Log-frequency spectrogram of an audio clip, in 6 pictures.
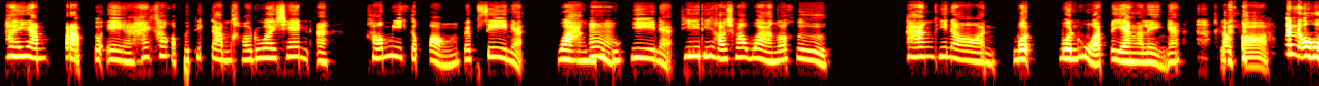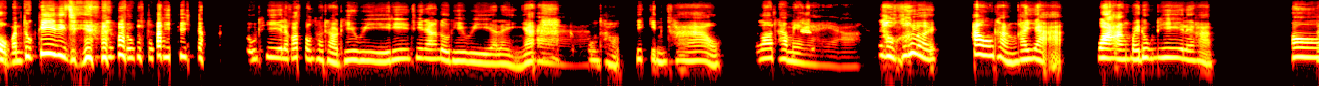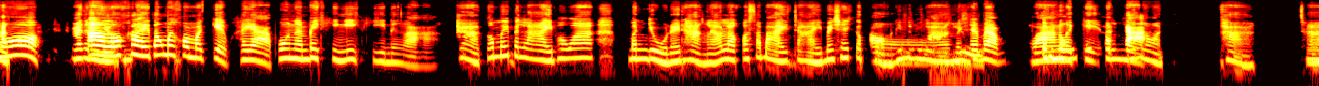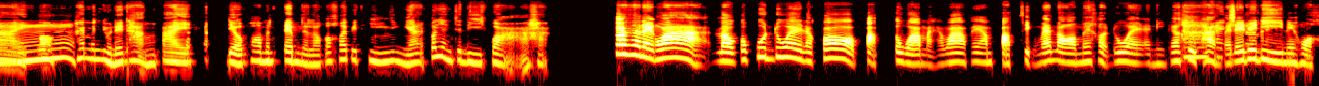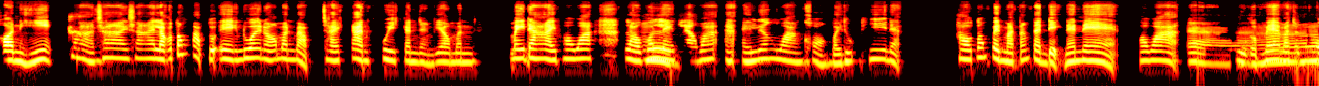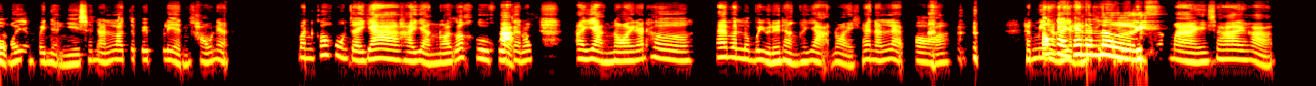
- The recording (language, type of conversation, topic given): Thai, podcast, คุณจะคุยเรื่องการตั้งขอบเขตกับคู่ชีวิตอย่างไรเพื่อไม่ให้กลายเป็นการทะเลาะกัน?
- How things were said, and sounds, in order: chuckle; laughing while speaking: "จริง ๆ"; laugh; other background noise; laughing while speaking: "เราก็เลย"; chuckle; drawn out: "อ๋อ"; chuckle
